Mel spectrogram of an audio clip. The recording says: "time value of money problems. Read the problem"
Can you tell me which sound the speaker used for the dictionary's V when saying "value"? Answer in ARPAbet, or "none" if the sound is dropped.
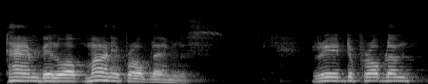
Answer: B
